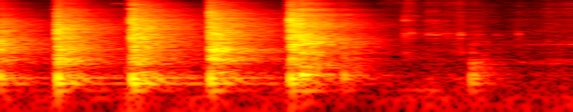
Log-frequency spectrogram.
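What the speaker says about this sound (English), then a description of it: "So now with the hammer, once you get this lined up and put that on there, just lightly tap along it." A hammer taps wooden BeeCastle hive parts together in four evenly spaced, crisp knocks, followed by a couple of fainter lighter taps, close and clear with no talk.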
